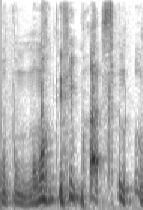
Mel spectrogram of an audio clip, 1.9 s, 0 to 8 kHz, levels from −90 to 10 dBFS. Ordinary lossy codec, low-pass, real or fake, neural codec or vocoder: none; none; real; none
